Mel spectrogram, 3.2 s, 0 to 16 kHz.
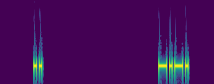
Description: Morse code, heard as a keyed tone, about 29 wpm, spaced as for 5 wpm, 700 Hz. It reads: IC
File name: Lesson 37d - Letter x - Two Characters 30wpm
